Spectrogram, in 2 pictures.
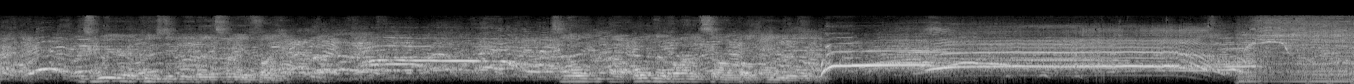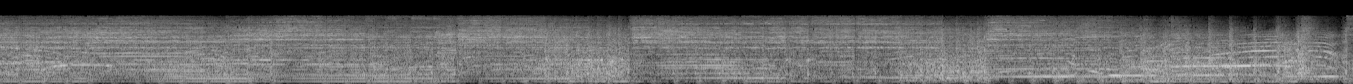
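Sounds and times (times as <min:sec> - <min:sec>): live rock band playing: 0:12.1 - 0:27.0
held high tone: 0:19.8 - 0:25.2.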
